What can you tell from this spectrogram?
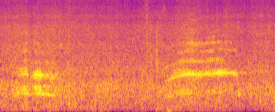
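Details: In a river at Elephant Nature Park, baby Asian elephants Pyi Mai and Chaba and their parents splash and roll in excitement. Two clear, harmonic squeals swell, rise slightly and fade over steady, hissing, splashing water.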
